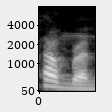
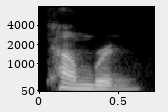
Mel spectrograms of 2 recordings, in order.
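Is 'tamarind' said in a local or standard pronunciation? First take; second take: local; standard. First: It is said in a casual local island pronunciation. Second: It is said in a careful standard pronunciation. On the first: This is how it is said at home among locals. "But in local, myself and my mom speaking, it's like" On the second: This is the proper form of the word. "That's how we properly say it"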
